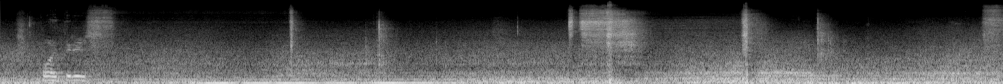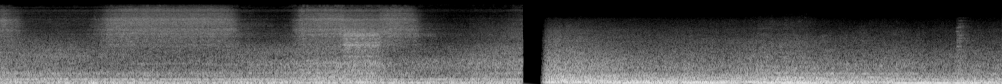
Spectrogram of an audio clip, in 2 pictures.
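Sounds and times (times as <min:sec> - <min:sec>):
street traffic rumble: 0:00.0 - 0:20.0
compressed air hissing: 0:00.9 - 0:03.0, 0:05.7 - 0:06.6, 0:09.8 - 0:15.3.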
